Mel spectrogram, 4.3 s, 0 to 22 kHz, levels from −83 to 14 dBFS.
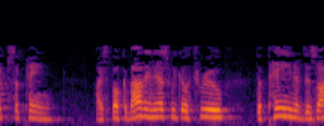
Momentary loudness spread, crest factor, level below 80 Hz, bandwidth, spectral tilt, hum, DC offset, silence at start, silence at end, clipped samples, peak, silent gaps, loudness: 13 LU; 18 dB; -60 dBFS; 6 kHz; -5.5 dB/octave; none; under 0.1%; 0 s; 0 s; under 0.1%; -4 dBFS; none; -22 LUFS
